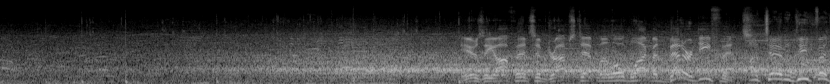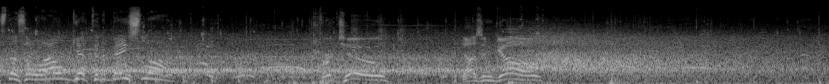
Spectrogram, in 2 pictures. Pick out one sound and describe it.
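A large crowd roars steadily in a big echoing arena.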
